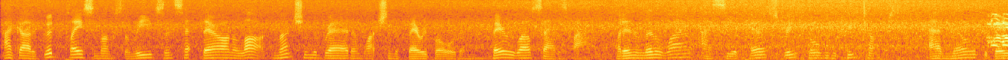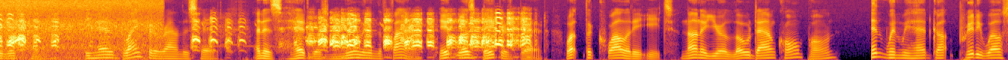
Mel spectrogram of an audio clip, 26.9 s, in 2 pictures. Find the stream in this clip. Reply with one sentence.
The stream can be heard from 0.0 to 15.7 s.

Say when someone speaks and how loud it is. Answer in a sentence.
You can hear the talking from 0.1 to 26.8 s, at a steady volume.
